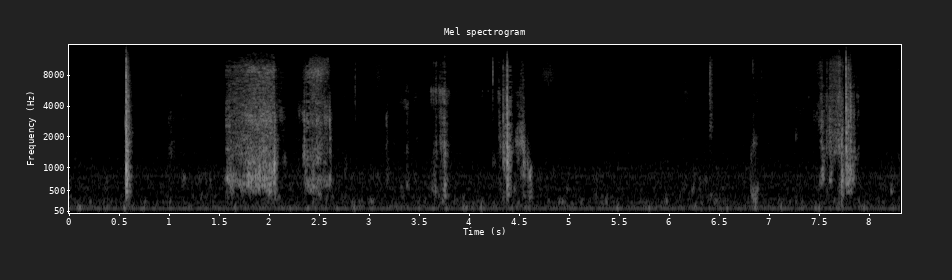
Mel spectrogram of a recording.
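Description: Card stock sliding and rustling against a grooved scoring board as it is moved and repositioned: a sharp click about half a second in, then several short scraping rustles, the last just before the end.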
